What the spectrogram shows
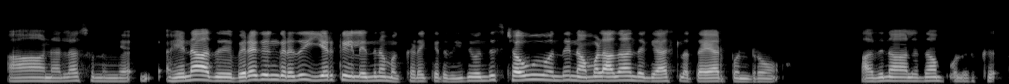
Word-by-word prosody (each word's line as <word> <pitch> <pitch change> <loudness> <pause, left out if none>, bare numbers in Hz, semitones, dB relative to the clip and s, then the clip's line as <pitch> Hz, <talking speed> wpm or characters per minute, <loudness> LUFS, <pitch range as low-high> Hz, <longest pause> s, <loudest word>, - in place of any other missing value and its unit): ஆ, - - -4 0.3
நல்லா 155 +3 -5
சொன்னீங்க. 150 -2 -7 0.2
ம். - - -9 0.3
ஏன்னா, 200 +5 +4
அது 175 -1 0 0.2
விறகுங்கிறது 210 +1 +3
இயற்கையிலேருந்து 185 -3 +1
நமக்கு 155 -7 -5
கிடைக்கிறது. 155 -1 -5
இது 175 - -4
வந்து 180 +4 -2
ஸ்டவ் 200 +3 +3 0.2
வந்து 200 +1 -4
நம்மளா 180 +1 +4
தான் 195 - +4
அந்த 175 -2 -1
கேஸ்ல 160 0 -2
தயார் 150 0 +2
பண்றோம். 140 0 -5 0.9
அதனாலதான் 165 +1 -1
போல 80 - -9
இருக்கு. - - -11
170 Hz, 135 wpm, -22 LUFS, 155-190 Hz, 0.9 s, ஏன்னா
